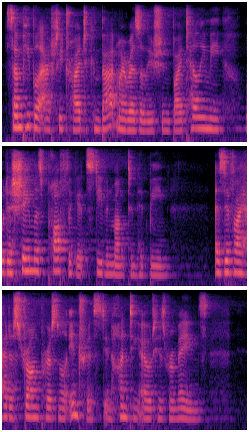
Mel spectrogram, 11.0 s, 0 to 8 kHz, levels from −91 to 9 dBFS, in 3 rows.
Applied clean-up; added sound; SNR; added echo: none; none; none; reverberation time 1.3 s.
